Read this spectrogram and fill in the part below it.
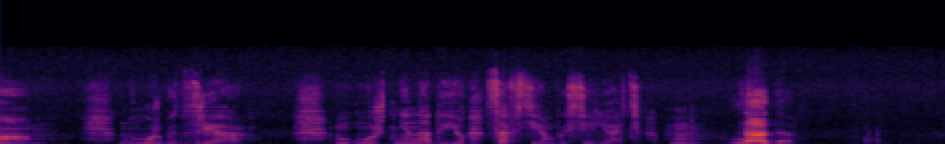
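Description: An elderly woman speaks.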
